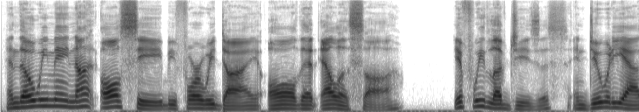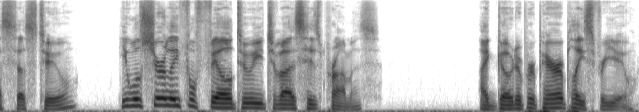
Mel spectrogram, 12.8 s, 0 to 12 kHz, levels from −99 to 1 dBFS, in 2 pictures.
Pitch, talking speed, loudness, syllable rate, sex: 130 Hz, 200 wpm, -19 LUFS, 5.1 syllables/s, male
